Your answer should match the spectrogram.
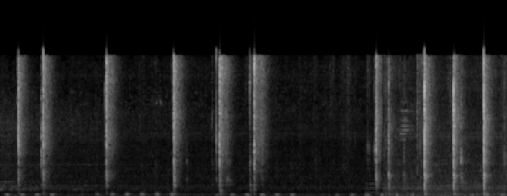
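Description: Kitchen knife chopping green bell pepper on a plastic cutting board: a run of sharp, irregularly spaced taps, about nine strikes, as the blade hits the board.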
